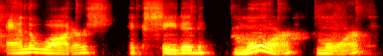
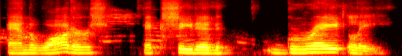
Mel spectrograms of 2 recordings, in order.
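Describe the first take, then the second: First: Stretched out slowly, word by word, with weight on "more"; slow literal translation; slow literal reading. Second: Emphatic translation with stress on "greatly"; emphatic reading. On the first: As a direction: read "and the waters exceeded more, more" slowly as the plain literal version. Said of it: "So now instead of just". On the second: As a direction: land on "greatly" to show the emphasis. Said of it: "it is". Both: Shown as a demonstration.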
